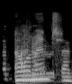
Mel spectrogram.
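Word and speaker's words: LMNT: have you done that element okay supposed to be really good it's l m NT is I believe how it's spelled but element is how they say it anyway but I was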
